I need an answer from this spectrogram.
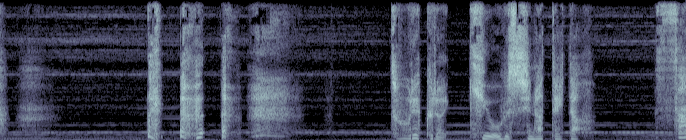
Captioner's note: cough, cough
